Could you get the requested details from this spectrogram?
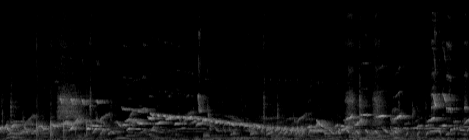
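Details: Caged young white-rumped shama from a Bali bird farm sings a high, rambling medley of thin whistles, slurred notes and rapid chirps.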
